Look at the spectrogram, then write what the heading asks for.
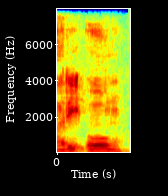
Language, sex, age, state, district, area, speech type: Sanskrit, male, 45-60, Karnataka, Chamarajanagar, urban, spontaneous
